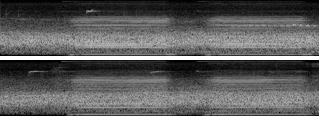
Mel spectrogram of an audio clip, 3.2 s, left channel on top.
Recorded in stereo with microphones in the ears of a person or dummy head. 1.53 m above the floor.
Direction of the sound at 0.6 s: 75° right (ahead or behind).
